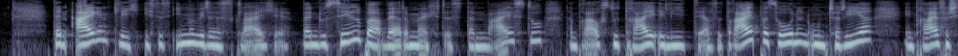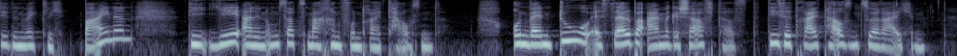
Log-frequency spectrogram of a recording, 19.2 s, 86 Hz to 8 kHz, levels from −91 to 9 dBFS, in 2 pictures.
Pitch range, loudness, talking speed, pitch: 200-240 Hz, -23 LUFS, 155 wpm, 220 Hz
